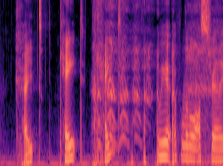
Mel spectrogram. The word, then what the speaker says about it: Cait: And I've seen somebody go by Kate, and I'm pretty sure they spelled it C-A-I-T. Yep. Mm-hmm. Which is just Kate.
